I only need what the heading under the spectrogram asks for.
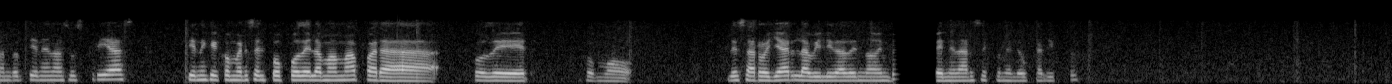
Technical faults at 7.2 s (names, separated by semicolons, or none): noise suppressor artifacts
